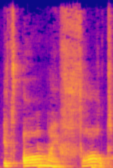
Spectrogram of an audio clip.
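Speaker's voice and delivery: ordinary delivery, nothing marked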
